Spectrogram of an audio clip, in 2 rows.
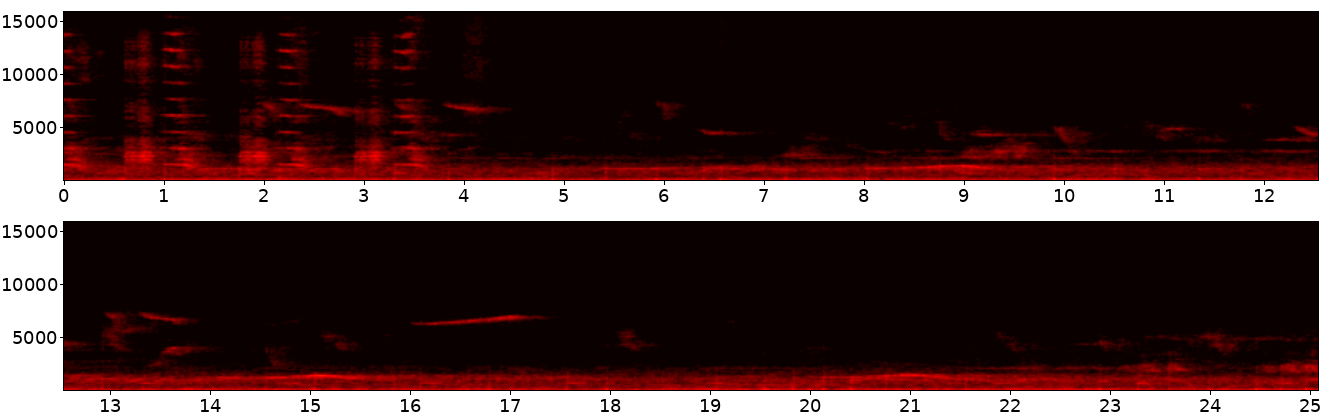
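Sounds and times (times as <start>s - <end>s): bird chirps: 0.0s - 4.2s.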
